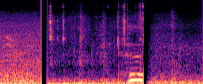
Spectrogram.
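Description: Low steady rumble of a ferry's interior machinery and ventilation, cut off abruptly twice by edits, with a short burst of a person's voice just before the second cut.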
